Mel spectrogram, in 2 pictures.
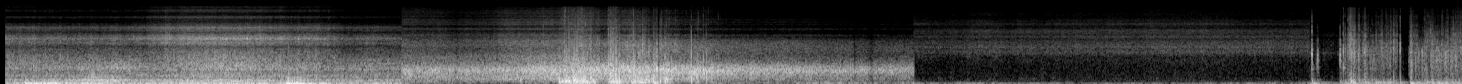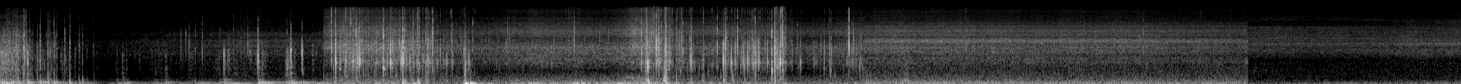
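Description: Seawater rushing and breaking over the deck of a Volvo Ocean 65 racing yacht driving through heavy seas. The wash is heaviest in the first few seconds, with a big crash about six seconds in, then quieter, broken rushes of spray.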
